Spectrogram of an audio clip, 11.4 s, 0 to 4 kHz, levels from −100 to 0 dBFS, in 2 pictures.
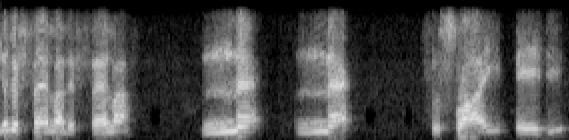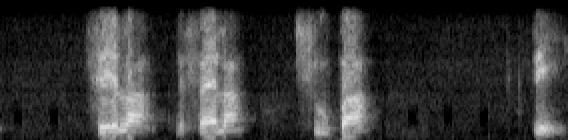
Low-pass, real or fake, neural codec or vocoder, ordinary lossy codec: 3.6 kHz; fake; vocoder, 44.1 kHz, 128 mel bands, Pupu-Vocoder; none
